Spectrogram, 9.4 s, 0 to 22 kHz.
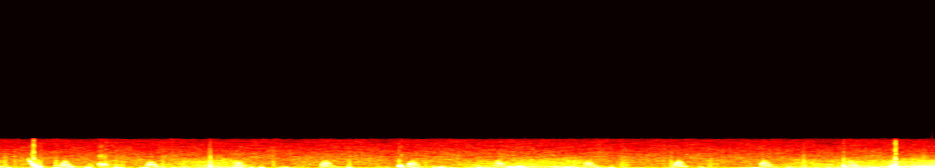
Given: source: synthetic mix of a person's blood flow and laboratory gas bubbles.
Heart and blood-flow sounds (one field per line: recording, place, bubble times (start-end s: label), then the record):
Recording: Doppler ultrasound of blood flow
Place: subclavian vein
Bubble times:
0.30-0.48 s: bubbles
0.85-1.12 s: bubbles
4.00-4.10 s: bubbles
8.45-8.53 s: bubbles
8.91-9.05 s: bubbles
From the record:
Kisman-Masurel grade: 123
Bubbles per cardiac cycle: 1 to 2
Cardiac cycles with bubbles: 10 to 50%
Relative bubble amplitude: loud (0.450 to 0.775)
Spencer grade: 2 (many but less than half of the cardiac periods contain bubble signals, singularly or in groups)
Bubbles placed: anywhere in the cardiac cycle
